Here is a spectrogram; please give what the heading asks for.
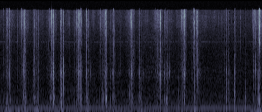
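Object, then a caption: Hardcover book with paper dust jacket. Both hands rapidly tap the fingertips on a solid hardcover book with a glossy paper dust jacket lying flat on carpet. The result is a quick, uneven run of soft, dull taps with a faint papery edge that stop dead, over a steady low hum.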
